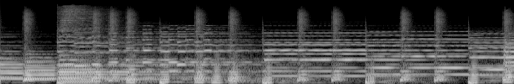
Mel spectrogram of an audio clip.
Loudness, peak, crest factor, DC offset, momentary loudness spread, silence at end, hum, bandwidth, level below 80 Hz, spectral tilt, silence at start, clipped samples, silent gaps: -18 LUFS; 0 dBFS; 16 dB; under 0.1%; 4 LU; 0 s; none; 17.5 kHz; -32 dBFS; -5 dB/octave; 0 s; under 0.1%; none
